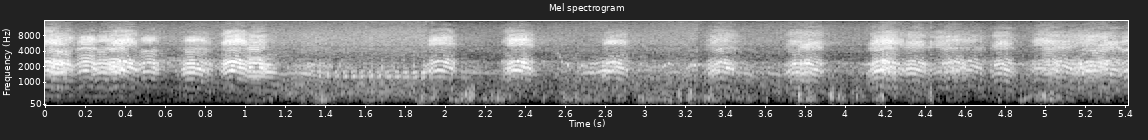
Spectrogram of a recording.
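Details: Crows gang up on a barn owl in Brisbane, Australia, 22 February 2022, giving hoarse, nasal caws in irregular bursts from several birds at once, with some lower scratchy noises beneath.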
